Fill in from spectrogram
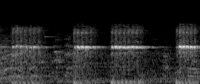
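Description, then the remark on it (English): Crickets chirp in four short, buzzy bursts at a steady pulsing rhythm, each a bright trill repeating about every half second, clear with no voices. “It's the cricket sound I associate with tripping.”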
